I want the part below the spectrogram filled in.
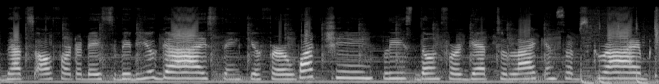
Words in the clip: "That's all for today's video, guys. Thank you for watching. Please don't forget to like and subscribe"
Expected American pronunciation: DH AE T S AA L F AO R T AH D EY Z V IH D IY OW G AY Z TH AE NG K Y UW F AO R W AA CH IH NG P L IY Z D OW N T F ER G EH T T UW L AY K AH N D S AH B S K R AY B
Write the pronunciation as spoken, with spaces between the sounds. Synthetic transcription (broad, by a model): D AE T S AA L F AO R T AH D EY S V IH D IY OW G AY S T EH NG K Y UW F AO R W AA CH IH NG P L IY S D OW N T F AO G EH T T UW L AY K AH N D S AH B S K R AY B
